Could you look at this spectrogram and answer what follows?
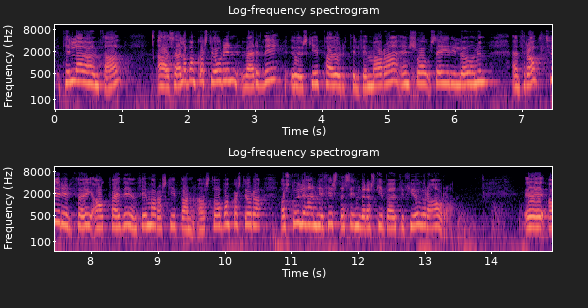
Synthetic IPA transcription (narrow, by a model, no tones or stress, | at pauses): t̪ʰɪlːɛːɣaʏmθað | aðsɛðlapawŋkast̪joːwɾɪnvɛɾðɪscɪːpaðʏɾ̥t̪ʰɪlfɪmːaːwɾaejnsɔɣseːjɪɾilœːɣɔnʏm | ɛnθɾawht̪fɪɾɪɾ̥θœɥaːwkʰvaːjðɪʏmfɪmːawɾascɪːpana̰ðst̪oːwðapawŋ̥kast̪jowɾaθawskʏːlɪhanːhɪfɪrst̪asɪnːvɛːɾascɪːpaðʏt̪ʰɪlfjœːɣʏɾaaːwɾa̰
